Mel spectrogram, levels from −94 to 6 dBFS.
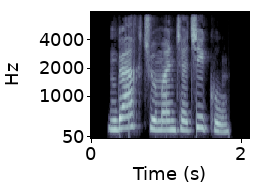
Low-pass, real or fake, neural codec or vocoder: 7.2 kHz; real; none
